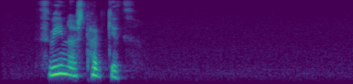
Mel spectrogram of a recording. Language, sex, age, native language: Icelandic, female, 40-49, Icelandic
